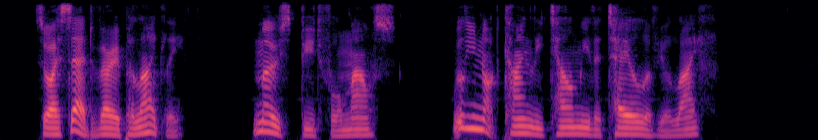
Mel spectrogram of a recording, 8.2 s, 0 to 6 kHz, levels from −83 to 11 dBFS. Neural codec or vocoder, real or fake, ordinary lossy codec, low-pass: none; real; Opus, 64 kbps; 5.4 kHz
